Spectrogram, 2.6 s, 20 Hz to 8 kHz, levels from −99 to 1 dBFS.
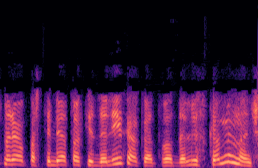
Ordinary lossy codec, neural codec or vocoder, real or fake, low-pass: MP3, 32 kbps; none; real; 7.2 kHz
